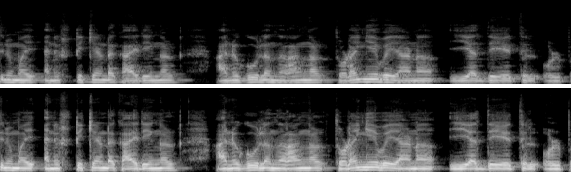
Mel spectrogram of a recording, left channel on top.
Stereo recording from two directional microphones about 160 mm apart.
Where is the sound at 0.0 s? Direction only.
50° right (ahead or behind).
